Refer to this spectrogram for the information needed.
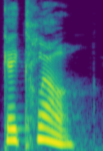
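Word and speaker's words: Koechlin: Kalki Kecklin. – Kekla. That's how she pronounces it.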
